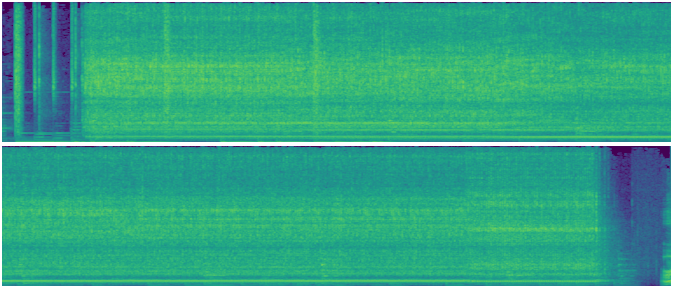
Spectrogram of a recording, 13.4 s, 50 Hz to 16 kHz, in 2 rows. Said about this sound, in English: Now when it does reach 32 PSI, this pump will actually shut off, so that way you'll know when it's done.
